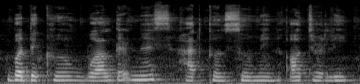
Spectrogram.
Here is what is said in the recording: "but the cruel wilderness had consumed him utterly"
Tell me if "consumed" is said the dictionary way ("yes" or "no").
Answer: no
